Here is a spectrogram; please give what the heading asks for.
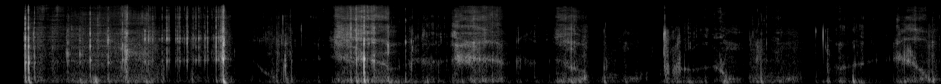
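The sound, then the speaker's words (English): Crunchy bites into a raw apple, then chewing: a loud run of crisp, crackly crunches in irregular bursts separated by short pauses, with no talk. “Let's just go to the apples and we'll just like slowly take a bite of it and just enjoy the sound of that natural.”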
